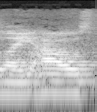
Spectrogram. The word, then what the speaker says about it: Lit House: So my band is Lit House, but we don't have anything out. Good It's change. the Lighthouse, but it's spelled Lit House, so like.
